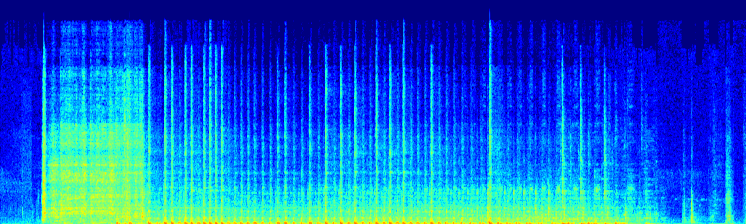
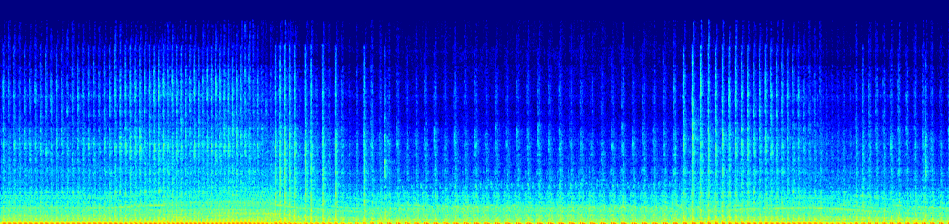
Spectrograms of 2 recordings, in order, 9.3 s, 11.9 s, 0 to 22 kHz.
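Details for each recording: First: 2005 Kawasaki Mule 600: fires then sputters and misfires unevenly with skipped beats before dying and won't restart. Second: 2005 Kawasaki Mule 600 after fitting a new spark plug (old one bad): steady low thumping about four beats a second, even with no misses or rattles; runs like new after the misfire and no-start fix.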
